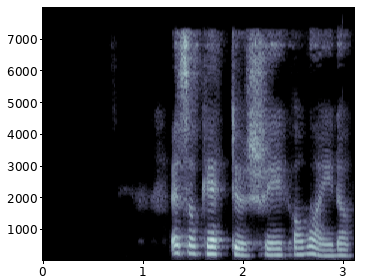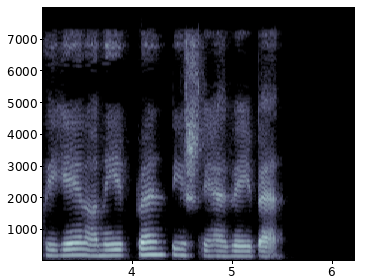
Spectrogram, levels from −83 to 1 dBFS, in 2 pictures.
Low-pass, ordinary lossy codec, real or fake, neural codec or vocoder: 7.2 kHz; AAC, 32 kbps; fake; codec, 24 kHz, 0.9 kbps, WavTokenizer, large speech release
